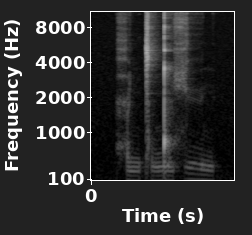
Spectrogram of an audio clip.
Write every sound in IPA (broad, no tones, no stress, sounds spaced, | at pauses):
ħ ɐ ɲ ǀ ə ŋ͡ǃ ə ɕ ɪː n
